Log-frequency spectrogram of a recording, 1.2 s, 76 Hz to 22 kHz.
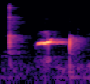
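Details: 18-year-old woman with Tourette syndrome, considered severe and limiting, late diagnosis, tried many medications: brief, sudden whistle-like vocal tic between speech.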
